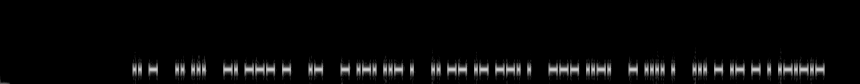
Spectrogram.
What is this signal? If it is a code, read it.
Morse code, heard as a keyed tone, about 47 wpm, 700 Hz. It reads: IT IS NOT A TRUE IMAGE OF THE STATE.
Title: Sentences from Top 1000 Words - Review Part 4 - 45wpm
